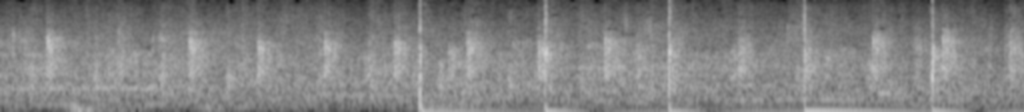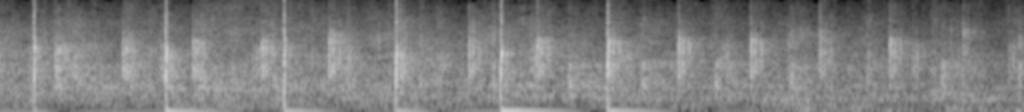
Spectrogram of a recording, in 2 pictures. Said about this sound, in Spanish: ¿Qué os parece si le damos un aplauso por lo bien que nos lo ha contado, por sus años?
